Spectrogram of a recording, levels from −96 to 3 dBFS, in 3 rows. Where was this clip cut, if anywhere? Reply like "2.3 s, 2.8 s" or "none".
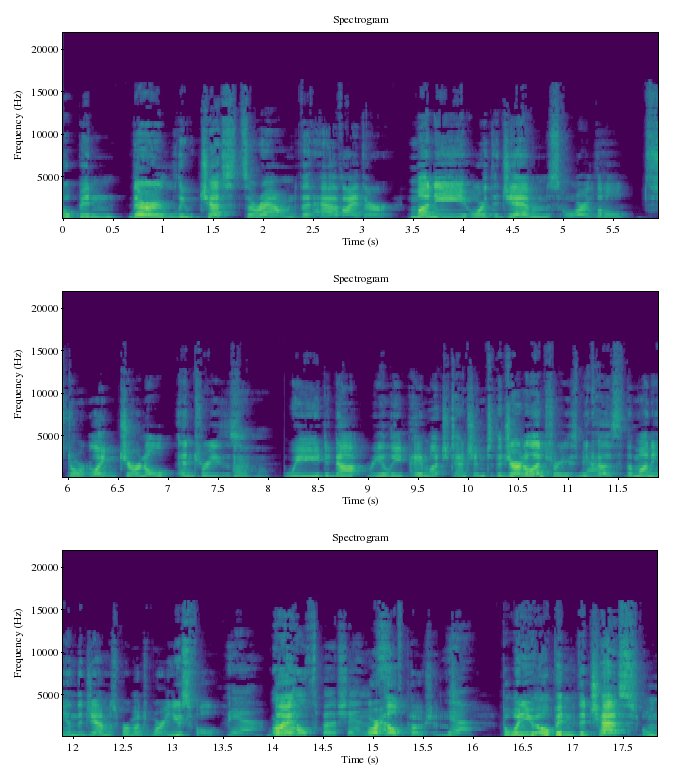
none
